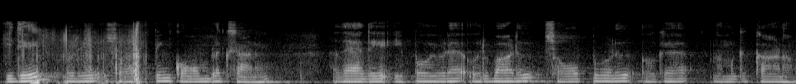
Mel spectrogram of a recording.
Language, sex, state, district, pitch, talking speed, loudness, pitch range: Malayalam, male, Kerala, Kasaragod, 130 Hz, 100 wpm, -25 LUFS, 125-135 Hz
